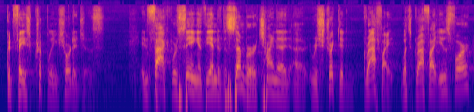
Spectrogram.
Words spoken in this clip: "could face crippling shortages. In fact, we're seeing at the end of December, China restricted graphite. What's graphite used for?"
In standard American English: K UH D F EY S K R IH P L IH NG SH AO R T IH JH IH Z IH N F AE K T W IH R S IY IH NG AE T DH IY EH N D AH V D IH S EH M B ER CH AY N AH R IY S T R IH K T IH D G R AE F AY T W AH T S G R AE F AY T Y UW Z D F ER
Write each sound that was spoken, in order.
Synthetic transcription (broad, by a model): K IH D F EY S K R IH P L IH NG SH AO R T IH JH IH Z IH N F AE K T W IH R S IY IH NG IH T DH IY EH N D AH V D IH S EH M B ER CH AY N AH R IY S T R IH K T IH D G R AE F AY T W AH T S G R AE F AY T Y UW Z D F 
